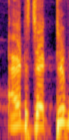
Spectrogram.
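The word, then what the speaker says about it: adjective: इसको एडजेक्टिव नहीं पढ़ते मेरे प्यारे बच्चों। इसको एडजेक्टिव ही पढ़ते हैं क्योंकि इसमें डी साइलेंट रहता है।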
